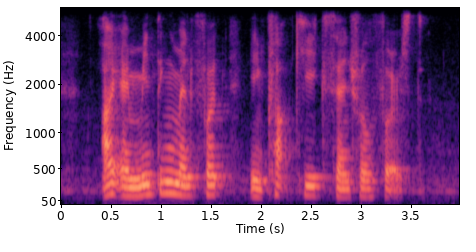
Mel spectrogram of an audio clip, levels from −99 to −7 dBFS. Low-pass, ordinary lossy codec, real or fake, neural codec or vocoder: 5.4 kHz; Opus, 32 kbps; real; none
